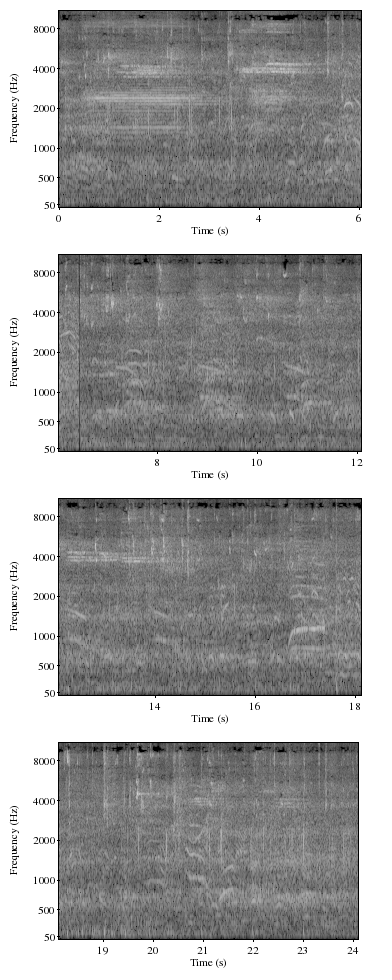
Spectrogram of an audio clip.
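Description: Basketball being dribbled and bouncing on a hardwood gym floor during play, with sneakers squeaking and a steady babble of players' and spectators' voices.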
